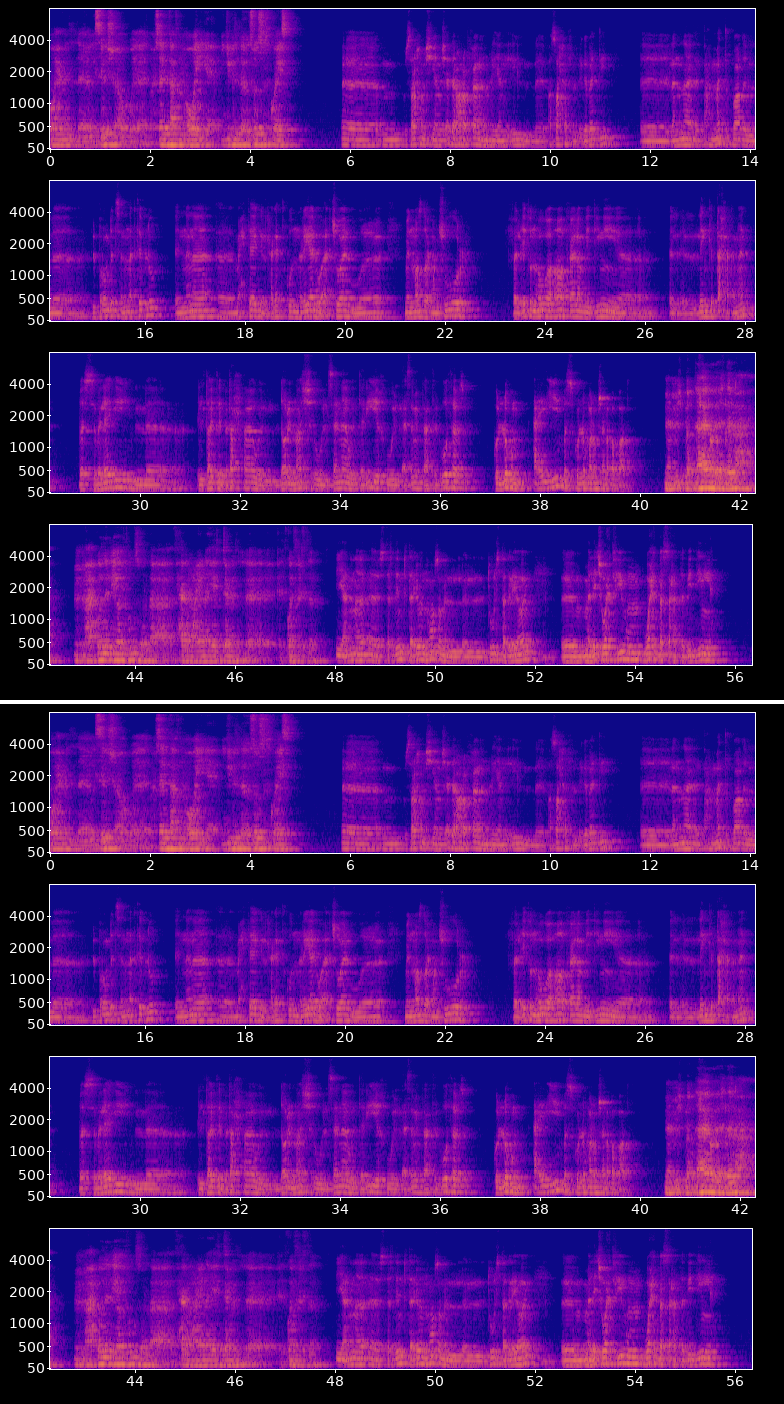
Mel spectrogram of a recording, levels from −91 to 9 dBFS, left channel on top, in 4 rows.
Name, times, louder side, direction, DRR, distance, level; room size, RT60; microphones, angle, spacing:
voice 1, 0.0-4.7 40.5-42.3 42.8-47.6, left 1 dB, 85° left, -5 dB, 1.6 m, -31 dB
voice 2, 5.8-11.2 11.8-16.3 16.6-20.8 21.2-22.5 23.3-26.2 26.5-28.1 28.8-30.9 31.1-36.5 37.1-39.7 40.5-41.9 48.0-52.3 52.5-55.6, equal, 10° left, 3 dB, 0.8 m, -35 dB
7.3 x 7.0 x 3.1 m, 0.80 s
head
